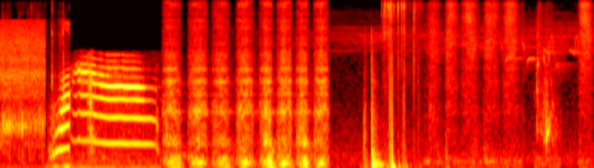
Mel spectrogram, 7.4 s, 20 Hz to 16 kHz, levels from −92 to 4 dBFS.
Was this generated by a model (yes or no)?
no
